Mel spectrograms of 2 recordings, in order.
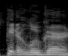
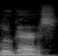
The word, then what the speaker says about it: Peter Luger: the big birthday bash well we go to Peter lugers every year yeah oh best steakhouse in the country I hate to be that guy though nor deep nor Deeks it's Peter Luger not Lou Gerst well well well it's it's sort of like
